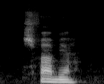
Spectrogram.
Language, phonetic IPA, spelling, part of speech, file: Polish, [ˈʃfabʲja], Szwabia, proper noun, LL-Q809 (pol)-Szwabia.wav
